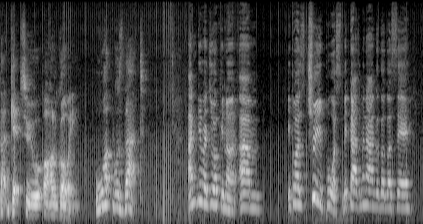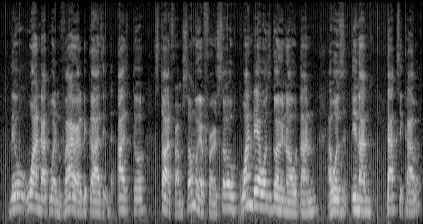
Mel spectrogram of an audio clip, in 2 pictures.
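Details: Stuttering (stammering) in an adult Jamaican-born man who says he stammers and sometimes stutters while speaking.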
